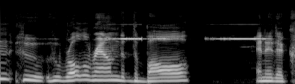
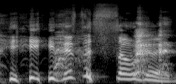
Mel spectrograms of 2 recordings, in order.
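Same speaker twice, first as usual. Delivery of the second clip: words spilling through laughter; laughing; 4 semitones higher, much slower than usual. Real, not acted. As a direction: laugh while you say it. Guest's fire alarm goes off.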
